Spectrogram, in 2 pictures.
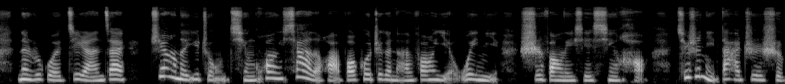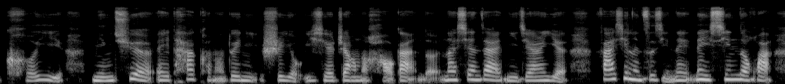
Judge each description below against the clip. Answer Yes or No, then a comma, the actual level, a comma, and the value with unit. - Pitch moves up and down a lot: No, average, 3.4 semitones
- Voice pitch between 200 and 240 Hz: Yes, high, 205 Hz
